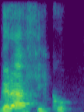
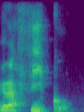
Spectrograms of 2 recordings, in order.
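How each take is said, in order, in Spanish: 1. El acento está en la primera sílaba. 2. El acento está en la sílaba del medio. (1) "el acento va en gra, que sería la antepenúltima sílaba" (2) "si la fuerza tónica en este caso fuera en la, en la penúltima"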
